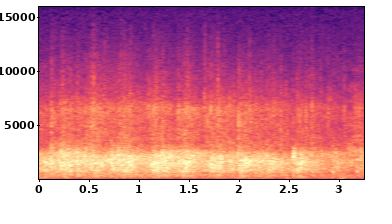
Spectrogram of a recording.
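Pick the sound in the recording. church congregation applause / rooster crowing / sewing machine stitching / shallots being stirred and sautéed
church congregation applause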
